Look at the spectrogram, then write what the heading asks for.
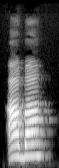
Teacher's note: ابویہ، حمزہ زبر با زبر با، ابا، واو یا زبر وی، ہا زیر ہی، ابویہ، ابا، حمزہ با دونوں کے اوپر زبر کی حرکت ہے، زبر کو جلدی پڑھے، تھوڑا بھی نہ کھینچے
